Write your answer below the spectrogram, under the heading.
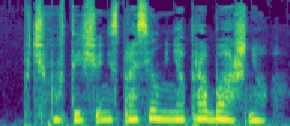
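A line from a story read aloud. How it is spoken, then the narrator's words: Whispered. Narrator (Russian): шепотом произнесла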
